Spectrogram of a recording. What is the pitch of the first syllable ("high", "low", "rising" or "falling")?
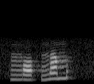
low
